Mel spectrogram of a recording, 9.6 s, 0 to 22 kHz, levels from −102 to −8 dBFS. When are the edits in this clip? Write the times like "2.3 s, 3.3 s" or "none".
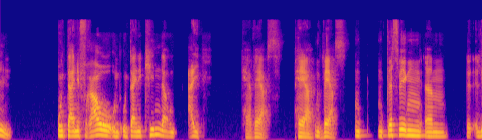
7.0 s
